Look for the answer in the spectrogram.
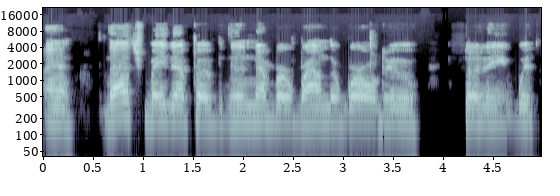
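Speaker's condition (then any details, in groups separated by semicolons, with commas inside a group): ALS; expects to die within couple of years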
